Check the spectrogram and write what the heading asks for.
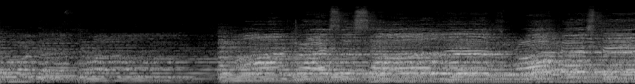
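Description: A church congregation singing a hymn together in long held notes. A new, louder phrase begins about two seconds in.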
